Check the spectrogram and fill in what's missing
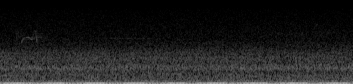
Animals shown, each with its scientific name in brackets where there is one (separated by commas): Blue-headed Vireo (Vireo solitarius)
